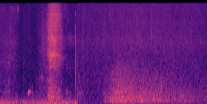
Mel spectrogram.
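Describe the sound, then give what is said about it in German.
Rain falling steadily with thunder. A rumbling roll swells early on, and a broader, lower rumble builds in the second half over a constant hiss of rain. “So, da regnet's.”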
